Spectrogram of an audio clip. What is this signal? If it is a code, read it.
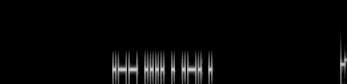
Morse code, heard as a keyed tone, about 44 wpm, 700 Hz. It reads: WHERE
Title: Top 300 Words 45wpm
